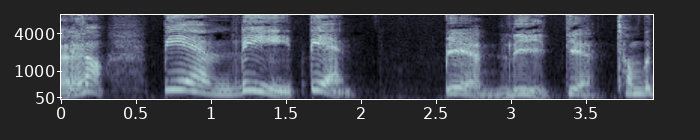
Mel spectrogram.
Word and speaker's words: 便利店: 이게 삐 할 때 삐. 네. 그리고 삐엔. 삐엔. 엔드 할 때 엔입니다. 그래서 네. 便利店. 네. 哦 띠엔 할 때 띠자는 네. 이 쌍디귿 발음으로 띠엔 하시면 되는데요. 店. 그렇죠. 가게, 점원 할 때의 그 점자 있죠. 무슨 점 할 때.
